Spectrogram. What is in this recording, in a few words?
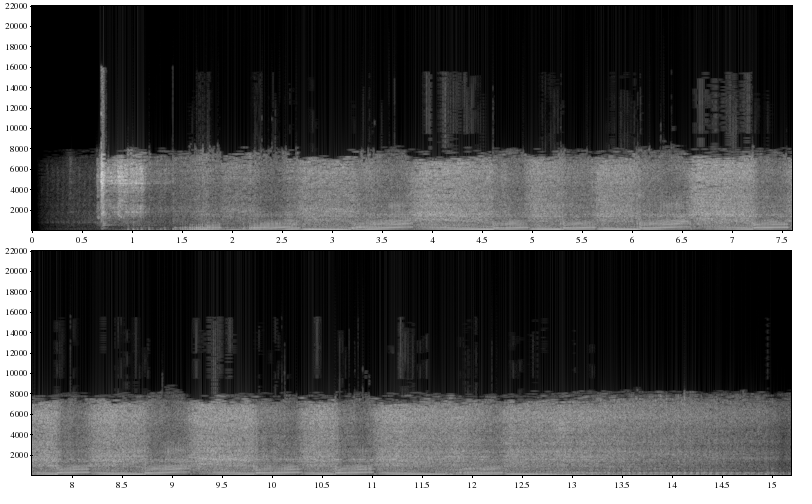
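jensen healey throttle, Engine sound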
